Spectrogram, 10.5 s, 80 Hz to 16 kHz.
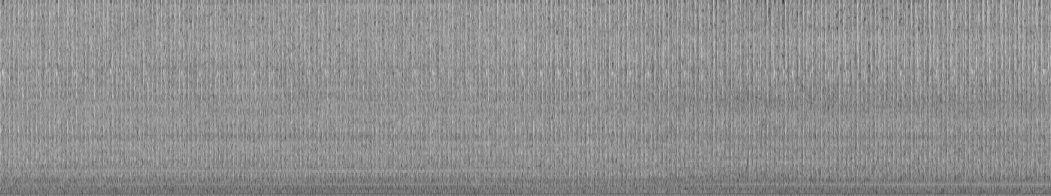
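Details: Toyota Vios Gen 2 at idle: loud sharp, regular chirp about three times a second from the engine bay over a low rumble; source not pinned down.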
